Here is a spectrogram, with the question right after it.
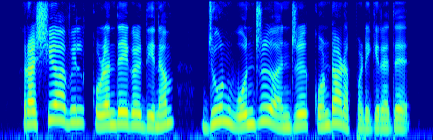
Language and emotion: Tamil, neutral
